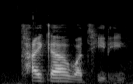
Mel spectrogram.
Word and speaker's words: Taika Waititi: Wa, wa, how do you pronounce that? Watiti? – Uh, Taika Waititi. – Taika Waititi, yeah.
